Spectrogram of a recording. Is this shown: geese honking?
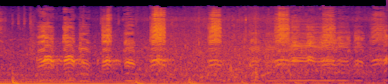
yes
